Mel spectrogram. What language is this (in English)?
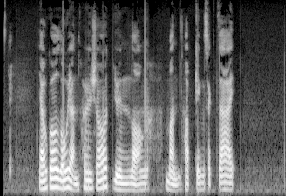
Cantonese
